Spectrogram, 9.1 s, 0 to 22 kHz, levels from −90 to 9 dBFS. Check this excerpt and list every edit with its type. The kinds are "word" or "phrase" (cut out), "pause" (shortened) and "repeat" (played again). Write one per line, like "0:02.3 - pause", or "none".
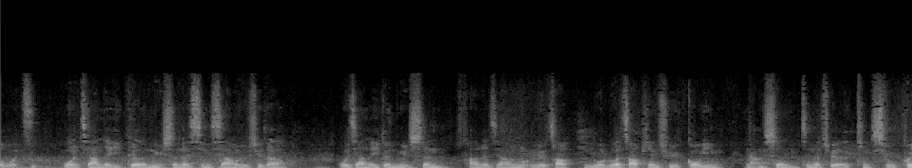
0:07.3 - pause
